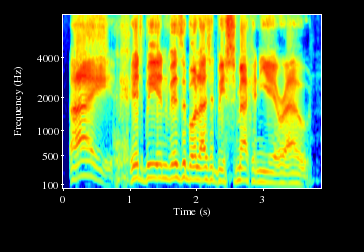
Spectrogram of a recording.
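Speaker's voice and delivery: put-on low, rough pirate accent. Speaker voicing a character during group roleplay: pirate voice. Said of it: "Why did it suddenly go pirate?".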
